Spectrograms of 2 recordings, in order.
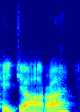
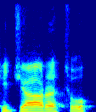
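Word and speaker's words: الحجارة: That ta marbuta in Arabic is such that if we are pronouncing it at the end of a word and we're pausing after that pronunciation of that letter, then we pronounce it as an H sound, as a ha.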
